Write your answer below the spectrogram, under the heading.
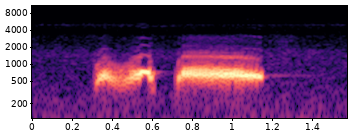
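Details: Single call of a spotted dove used as an old decoy to stir up wild birds: a quick quavering note rising at its end, followed by a longer flat mellow coo, then quiet.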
